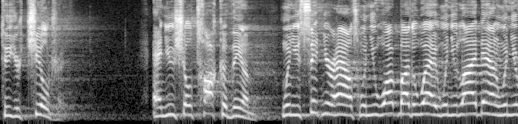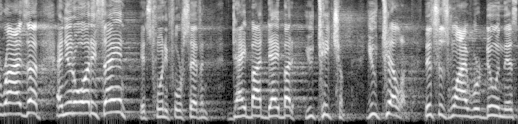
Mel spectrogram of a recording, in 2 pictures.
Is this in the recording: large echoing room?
yes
